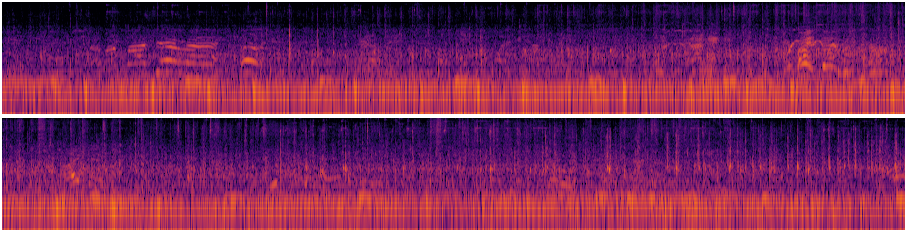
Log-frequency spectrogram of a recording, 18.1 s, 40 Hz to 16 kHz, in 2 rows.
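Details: Tennessee Walking Horses on a 2022 Orchard Park singlefoot trail ride in Domino, Texas: a wavering, harmonic whinny rises and falls near the middle, over steady hoof clip-clop, and people chat and laugh throughout.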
